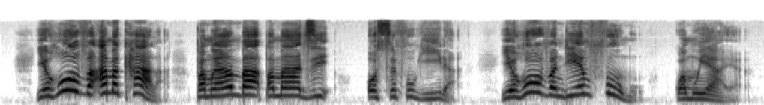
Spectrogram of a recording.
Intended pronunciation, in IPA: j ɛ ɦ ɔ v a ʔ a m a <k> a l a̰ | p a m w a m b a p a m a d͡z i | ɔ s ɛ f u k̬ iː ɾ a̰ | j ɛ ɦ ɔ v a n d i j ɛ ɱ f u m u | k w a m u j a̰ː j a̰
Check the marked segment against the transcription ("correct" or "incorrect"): incorrect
